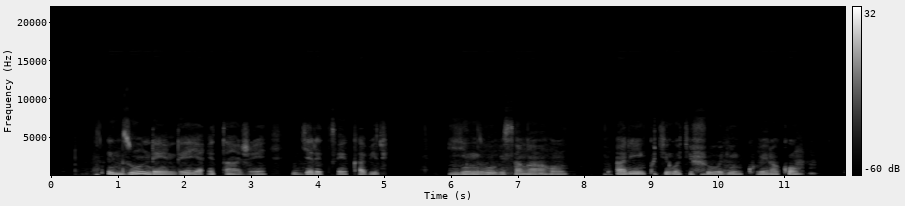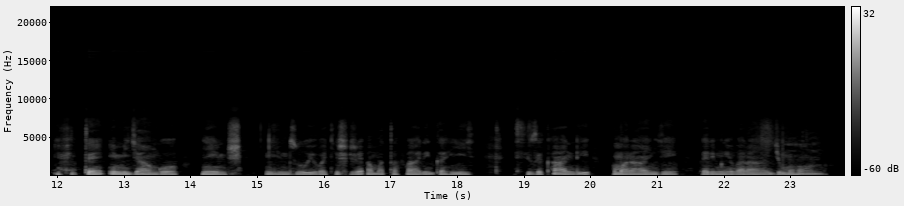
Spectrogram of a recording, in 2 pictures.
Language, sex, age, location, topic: Kinyarwanda, female, 18-24, Musanze, government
